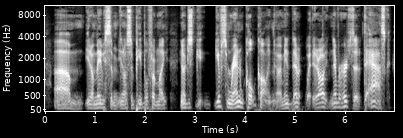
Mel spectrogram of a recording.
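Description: A man with an American accent and vocal fry talks at a fairly quick pace and medium pitch, with lively intonation. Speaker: radio DJ. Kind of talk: casual chat.

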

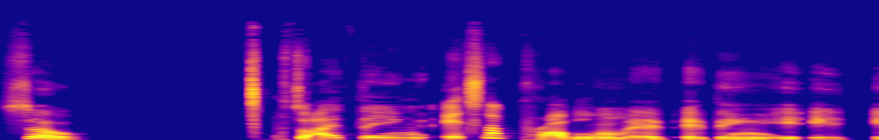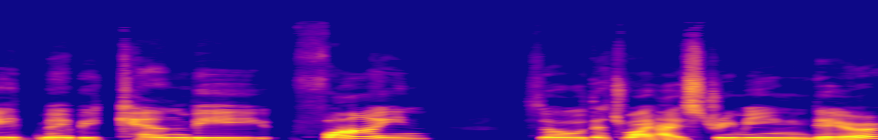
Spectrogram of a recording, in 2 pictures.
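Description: Very slowly and with ordinary pitch variation, a woman with a Korean accent speaks at a fairly high pitch in a dry, close sound with no echo. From South Korea, Busan. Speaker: streamer and convenience store owner. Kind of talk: casual interview. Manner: halting.

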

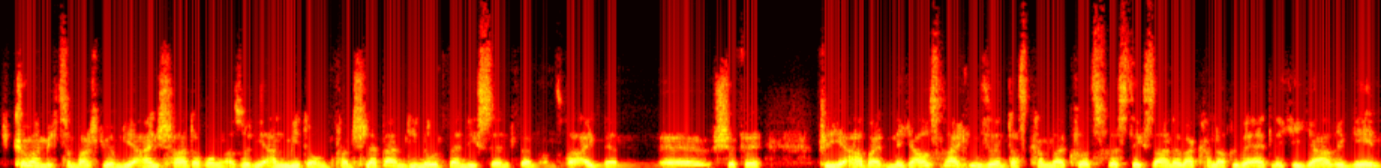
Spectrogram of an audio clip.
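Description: An ordinary speaking voice from a man, medium in pitch, with fairly even intonation and a fairly quick pace. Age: 50s. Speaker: tugboat company fleet manager. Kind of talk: interview.

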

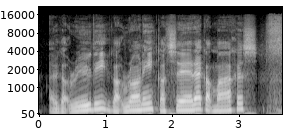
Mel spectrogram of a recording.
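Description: This voice speaks with a Liverpool accent and ordinary pitch variation at a moderate pace. The recording is very clean, with a silent background. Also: man. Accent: Liverpool (Scouse). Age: 30s. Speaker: podcast co-host. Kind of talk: casual chat. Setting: studio.

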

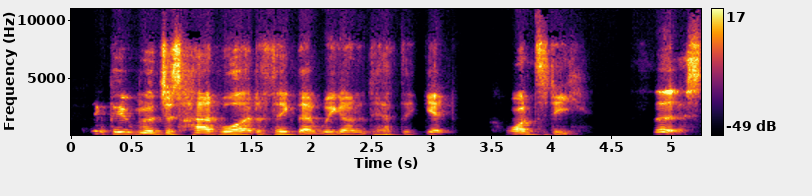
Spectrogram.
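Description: A man speaks with an Australian accent at a fairly high pitch. His voice is somewhat breathy, at a moderate pace. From Western Australia. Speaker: marketing consultant and podcaster. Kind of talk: interview. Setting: remote call.

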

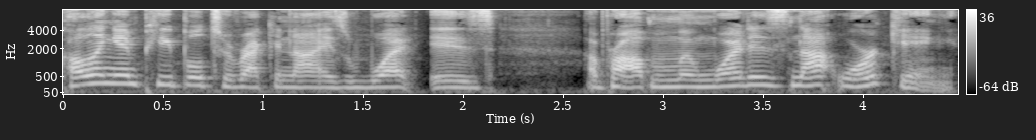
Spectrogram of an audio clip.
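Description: A woman speaks at a moderate pace and a medium pitch. She has a plain, everyday voice. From United States. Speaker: chef. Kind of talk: interview. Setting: studio.

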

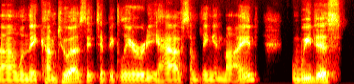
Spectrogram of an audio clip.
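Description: Fairly quick male speech in a plain, everyday voice, fairly low in pitch with ordinary pitch variation, against a quiet background. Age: 30s. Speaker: financial education business owner. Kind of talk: interview. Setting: podcast interview.

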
